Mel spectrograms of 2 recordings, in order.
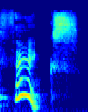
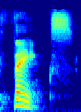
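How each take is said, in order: First: It is said in a sincere tone. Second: It is said in a sarcastic tone. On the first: The speaker is really grateful. "then you do mean it" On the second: The speaker is not really grateful. "if you say it very sarcastically"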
